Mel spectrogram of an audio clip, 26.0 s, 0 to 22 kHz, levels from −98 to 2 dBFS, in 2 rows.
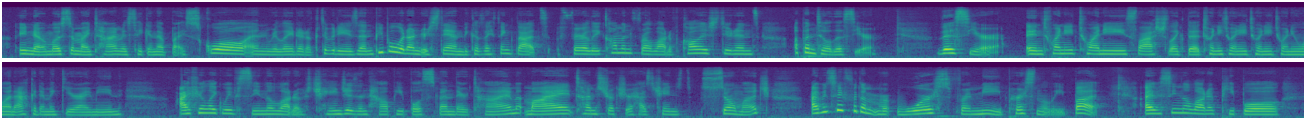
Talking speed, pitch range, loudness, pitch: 195 wpm, 185-225 Hz, -27 LUFS, 200 Hz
